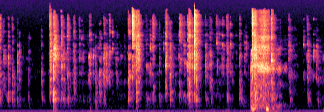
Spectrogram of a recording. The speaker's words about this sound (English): Now, if you'll permit me to do some typing. No. I can type quietly.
